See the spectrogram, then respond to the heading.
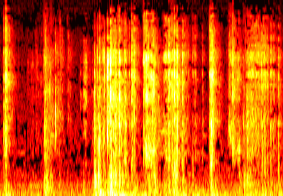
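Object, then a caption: Bar of soap cut with a blade. A utility-knife blade digs into a solid light green bar of soap and shaves pieces out of it. The result is a run of bright, crisp scraping and crackling cuts, with several louder shaving strokes toward the middle and brief quiet gaps between them.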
